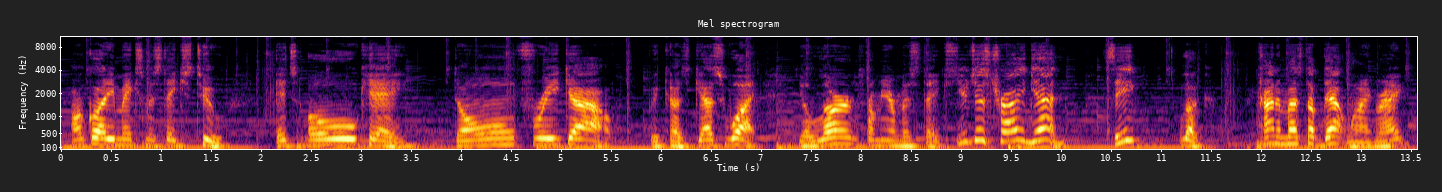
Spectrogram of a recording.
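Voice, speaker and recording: A man's voice: high-pitched, fairly bright tone. A man hosting a children's drawing lesson, talking to kids directly in a playful, encouraging way. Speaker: children's drawing tutorial host.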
